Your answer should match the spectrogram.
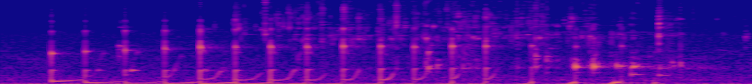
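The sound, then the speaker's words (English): A drink glugs from a bottle into a glass, a rapid string of gurgles whose pitch rises as the glass fills, then a few trailing splashes. No one speaks. “But got my nose and glass, so let's give it a pour.”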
